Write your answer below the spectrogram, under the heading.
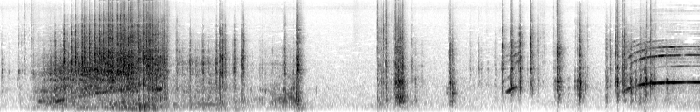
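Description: A die-cast toy police van rolling over a wooden board with a loud rattling run of about two seconds, then clicks and clatter of toy cars being handled in a cardboard box. About a second before the end, a battery toy ambulance's electronic siren comes on as a steady tone.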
